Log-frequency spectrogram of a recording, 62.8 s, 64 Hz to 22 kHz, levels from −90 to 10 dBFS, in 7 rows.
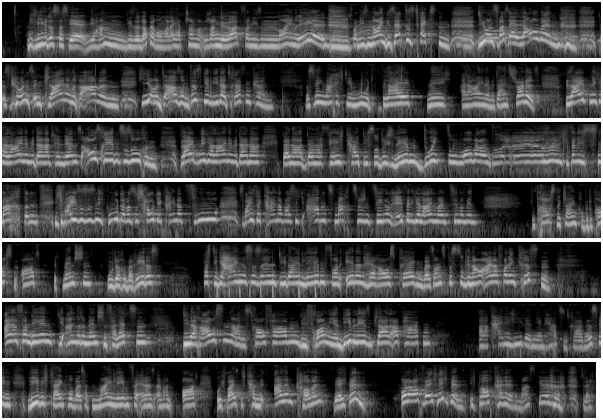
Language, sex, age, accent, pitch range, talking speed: German, female, 30-49, German, 250-345 Hz, 200 wpm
